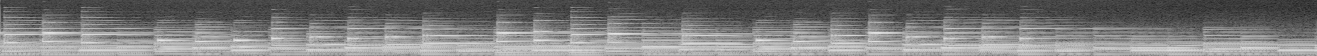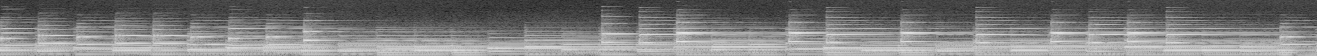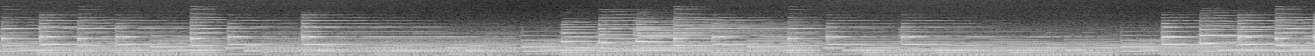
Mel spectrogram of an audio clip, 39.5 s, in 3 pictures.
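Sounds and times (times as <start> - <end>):
peaceful piano music: 0.0 - 39.4.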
